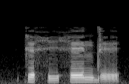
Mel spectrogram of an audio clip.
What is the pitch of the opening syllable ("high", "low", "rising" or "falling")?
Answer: high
